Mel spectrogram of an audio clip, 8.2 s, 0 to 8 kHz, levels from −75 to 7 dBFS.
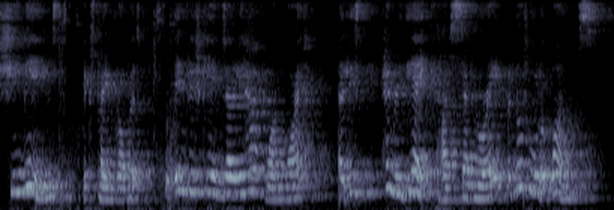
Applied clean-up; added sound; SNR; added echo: neural separator model SepFormer DNS4.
